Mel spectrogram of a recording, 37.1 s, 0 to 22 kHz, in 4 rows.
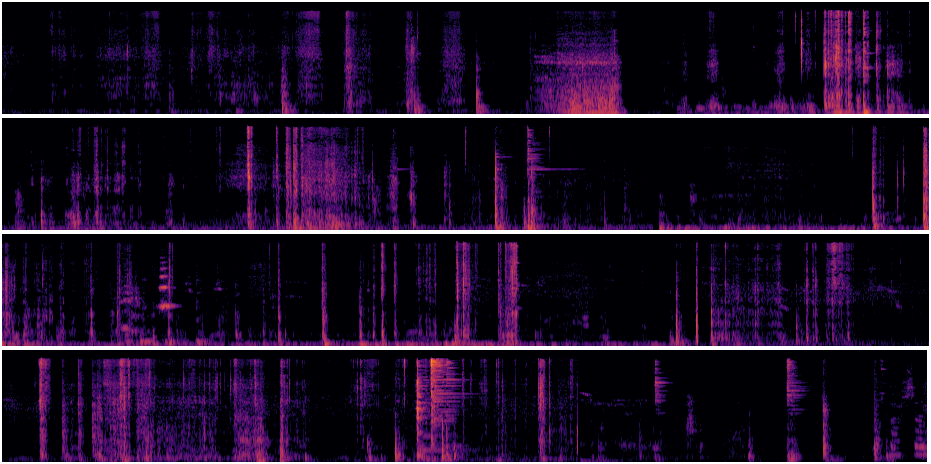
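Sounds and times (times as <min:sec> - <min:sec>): metal rod clinking on clay oven: 0:31.9 - 0:32.6.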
